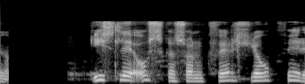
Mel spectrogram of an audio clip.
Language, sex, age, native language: Icelandic, male, 12, Icelandic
